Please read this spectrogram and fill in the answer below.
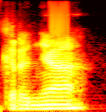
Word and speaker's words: Grnja: I'm of Distant, and my second name is pronounced Grnja. So like the J is actually silent, and you read the N like the N in piñata. So it's like Grnja.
